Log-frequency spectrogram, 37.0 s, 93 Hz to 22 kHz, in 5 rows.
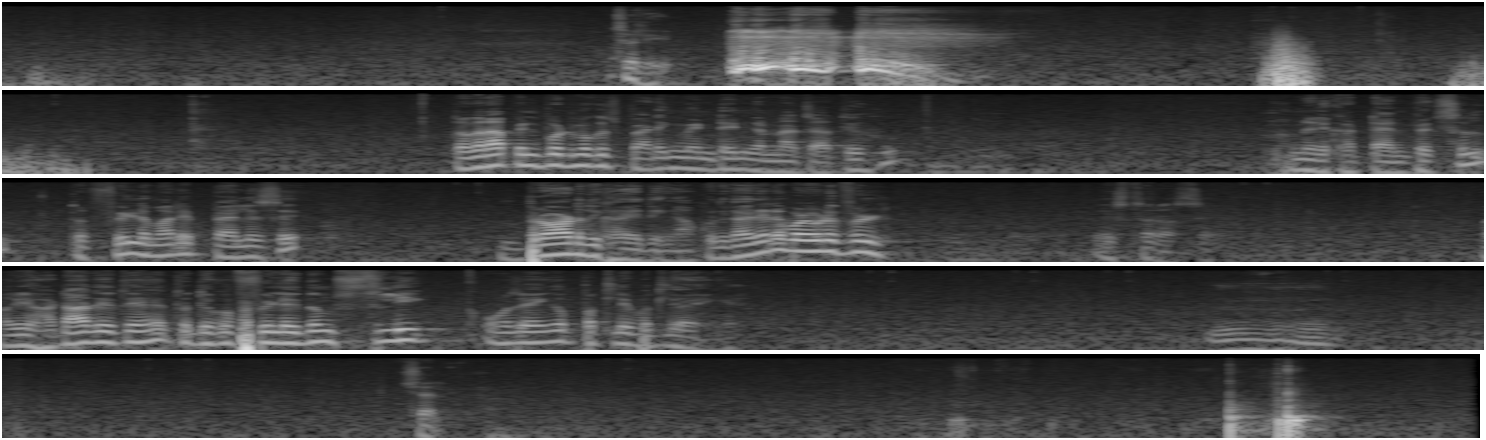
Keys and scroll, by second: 0.0 alt+Tab, 4.4 ctrl+w, 14.1 ctrl+s, 14.7 alt+Tab, 21.6 alt+Tab, 24.4 ctrl+s, 24.8 alt+Tab, 28.2 alt+Tab, 31.0 ctrl+s, 31.3 ctrl+w, 32.0 ctrl+s.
